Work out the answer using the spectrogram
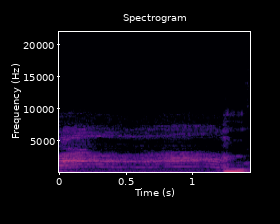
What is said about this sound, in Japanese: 猫が鳴いている猫が飛び跳ねている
